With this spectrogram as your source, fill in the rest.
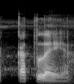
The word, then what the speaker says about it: Cattleya: Cleia ou melhor dizendo essa é a pronúncia certa katleia com T mudo o que que predomina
